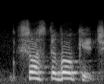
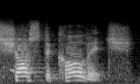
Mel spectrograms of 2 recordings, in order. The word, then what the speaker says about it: Shostakovich: better be going uh we're hearing uh shic you know that's Shostakovich and since you're a musician it might not be a bad idea if you learned how to pronounce it Oh you mean Dimitri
